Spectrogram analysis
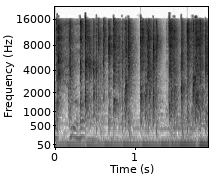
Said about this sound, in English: So ladies and gentlemen, can I have a round of applause for JD Robin Albers.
